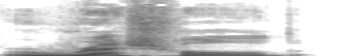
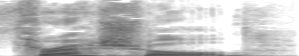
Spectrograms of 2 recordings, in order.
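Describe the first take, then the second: First: The word starts with its opening sound cut off. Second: The word starts with a soft 'th' sound. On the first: The speaker calls it wrong. "running it through an improperly set gate may make it sound more like threshold" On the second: The speaker calls it right. "The th sound at the beginning is very quiet"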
